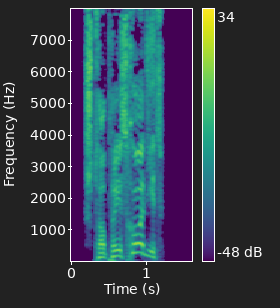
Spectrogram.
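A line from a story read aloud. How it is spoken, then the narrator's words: Shouting commander. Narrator (Russian): кричал командир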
